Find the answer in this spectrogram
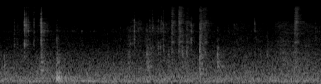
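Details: Scattered sharp clicks and creaks over a low background hum, like mechanical movement, with no animal voice.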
